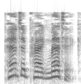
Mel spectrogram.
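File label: "pantopragmatic", British English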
